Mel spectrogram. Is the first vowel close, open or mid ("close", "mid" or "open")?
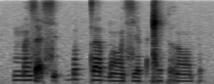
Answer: mid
